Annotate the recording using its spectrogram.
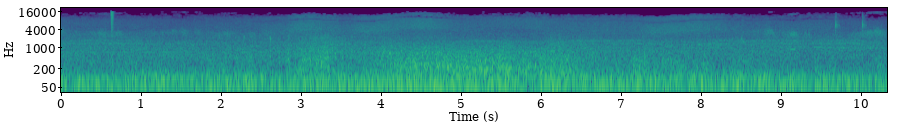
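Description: An aircraft engine roars steadily.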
